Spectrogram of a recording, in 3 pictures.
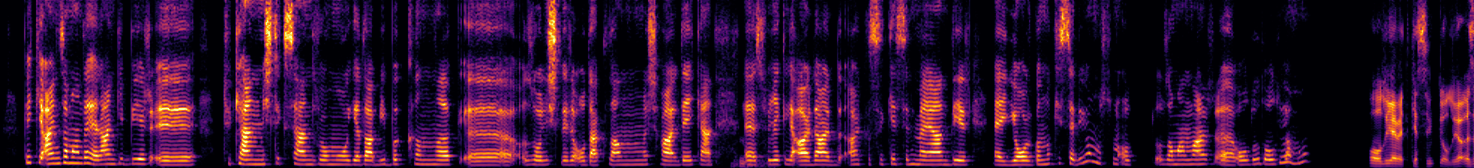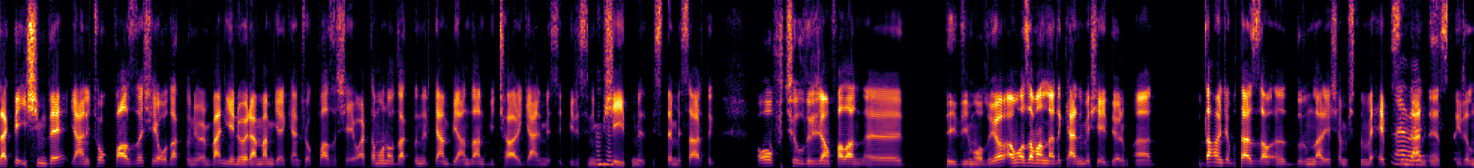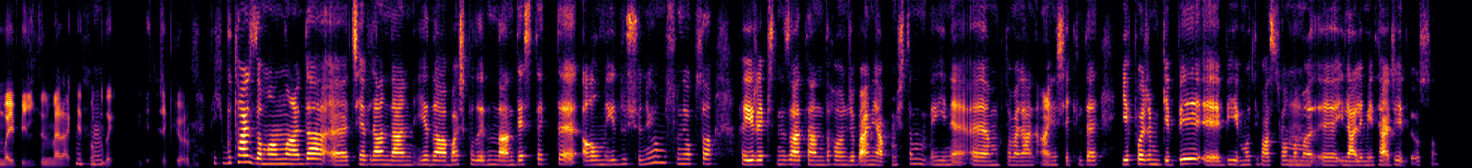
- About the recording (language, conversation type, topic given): Turkish, podcast, Gelen bilgi akışı çok yoğunken odaklanmanı nasıl koruyorsun?
- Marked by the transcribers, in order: other background noise; chuckle; tapping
